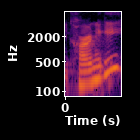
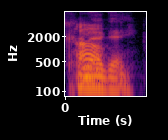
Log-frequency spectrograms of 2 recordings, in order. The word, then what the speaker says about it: Carnegie: Uh Andrew Andrew Canar Cargi. Oh. Uh you mean Carnegie? No, it's pronounced Cari. It is. Yes. It got New Yorkized, but that's how he pronounced it.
